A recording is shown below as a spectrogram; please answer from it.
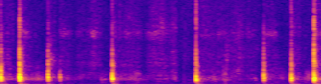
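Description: Chalk writing on a blackboard: a series of sharp, irregular taps as the letters are written.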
